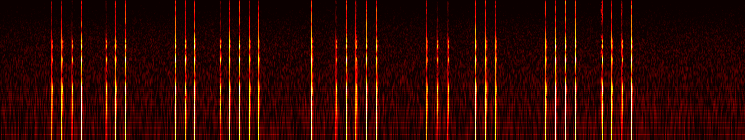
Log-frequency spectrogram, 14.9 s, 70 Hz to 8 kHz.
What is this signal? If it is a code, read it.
Tap code, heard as taps on a table, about 5 knocks a second. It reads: SPENT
